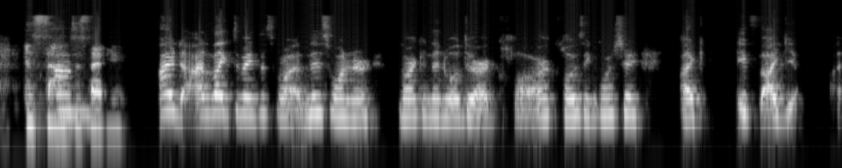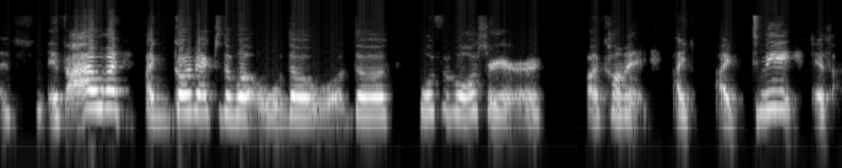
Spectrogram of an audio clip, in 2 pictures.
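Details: Dysarthria in a woman with a more severe form of cerebral palsy, who says it is harder for her to talk.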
